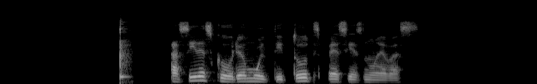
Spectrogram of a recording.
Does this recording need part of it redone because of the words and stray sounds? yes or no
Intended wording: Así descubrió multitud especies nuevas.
yes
